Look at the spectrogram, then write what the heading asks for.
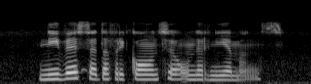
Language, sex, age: Afrikaans, female, 20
